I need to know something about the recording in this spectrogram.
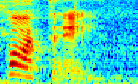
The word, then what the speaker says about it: prêt-à-porter: Prêt-à-porter. That's how it's pronounced.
